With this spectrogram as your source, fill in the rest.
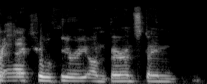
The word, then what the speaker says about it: Berenstain: And then you read the book, blah, blah, blah, Berenstain, you never realizing that there was an A there the entire fucking time and you weren't saying it right.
